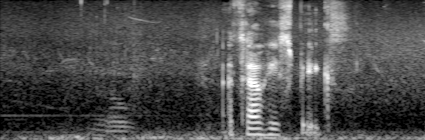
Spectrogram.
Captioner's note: quietly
